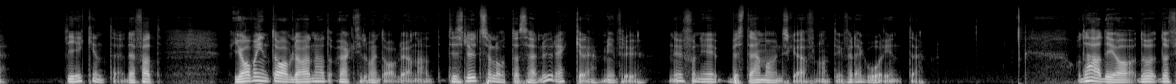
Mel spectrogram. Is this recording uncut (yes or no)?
yes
